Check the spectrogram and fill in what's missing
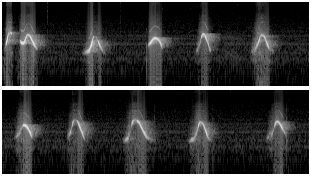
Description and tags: A few short whistles, appreciative.
appreciation, cheer, doodling, people, whistle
